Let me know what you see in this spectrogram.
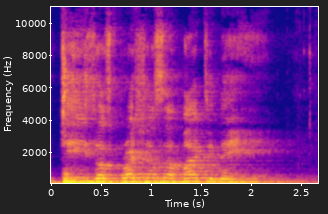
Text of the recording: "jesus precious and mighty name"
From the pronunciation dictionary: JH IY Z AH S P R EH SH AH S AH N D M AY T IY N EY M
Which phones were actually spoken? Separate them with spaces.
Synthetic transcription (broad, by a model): JH IY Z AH S B R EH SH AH S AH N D M AY T IY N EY M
